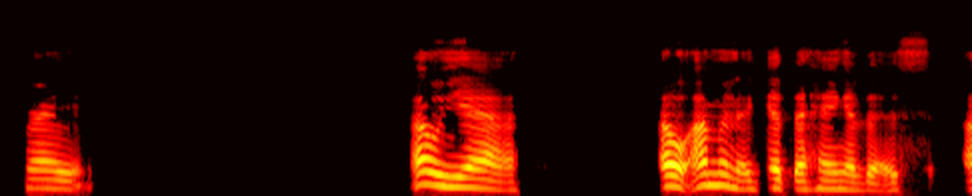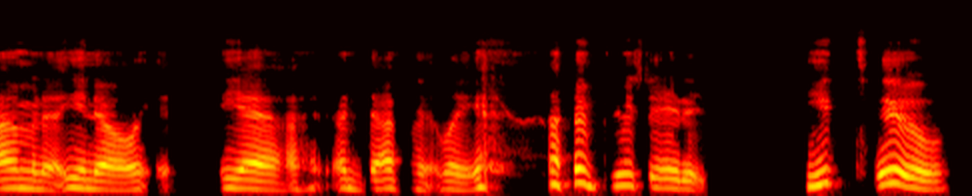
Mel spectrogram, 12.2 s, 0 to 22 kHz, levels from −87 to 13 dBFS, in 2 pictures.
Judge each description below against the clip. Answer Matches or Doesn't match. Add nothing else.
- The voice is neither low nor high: Matches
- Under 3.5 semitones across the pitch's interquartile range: Doesn't match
